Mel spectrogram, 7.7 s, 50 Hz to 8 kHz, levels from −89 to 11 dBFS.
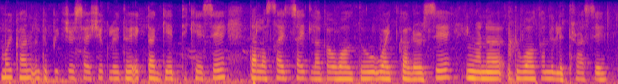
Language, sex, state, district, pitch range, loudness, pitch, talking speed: Nagamese, female, Nagaland, Dimapur, 185-200 Hz, -19 LUFS, 190 Hz, 200 wpm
